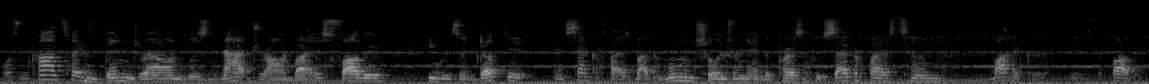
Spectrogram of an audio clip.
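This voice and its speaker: Narrating over background music, a man with an animated mid-range voice speaks at a measured pace, informal and slightly stumbling, dropping offhand asides. He's a YouTube host, and the room adds echo.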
